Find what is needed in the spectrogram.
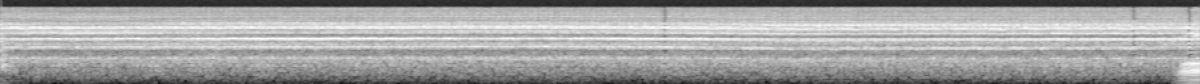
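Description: Steady faint hiss with several constant high-pitched whining tones: background noise of the studio sound, with no other event in it.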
